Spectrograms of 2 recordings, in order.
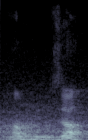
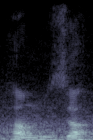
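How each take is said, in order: The two takes are said the same way.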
